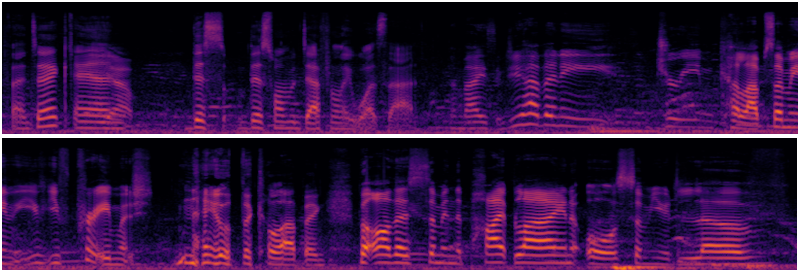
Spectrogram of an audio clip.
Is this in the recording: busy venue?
yes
